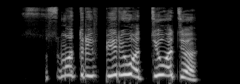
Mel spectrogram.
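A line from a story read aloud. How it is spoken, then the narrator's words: Frightened scream. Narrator (Russian): В страхе завопил Торрен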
